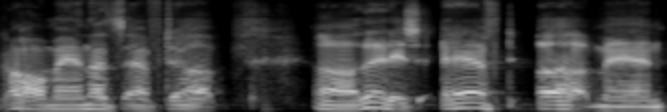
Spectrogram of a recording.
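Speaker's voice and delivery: put-on voice of a 40-year-old man. Retelling what a guy said about Derek's girlfriend, in a 40-year-old man's voice. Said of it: "this guy sounds like he's 40 years old with the voice you're doing".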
